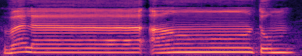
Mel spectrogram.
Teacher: ہلکی آواز نون کی آنی چاہیے لیکن تھوڑی سی چھپانی ہے آپ نے بس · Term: اخفا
